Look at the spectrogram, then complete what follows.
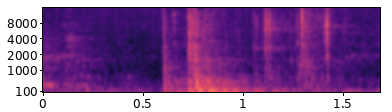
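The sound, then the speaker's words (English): A back door swings open after a brief quiet, with a rough, creaky scrape followed by a few short clicks and rattles as it settles. “Oh, and I'm further afraid ours is opening.”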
